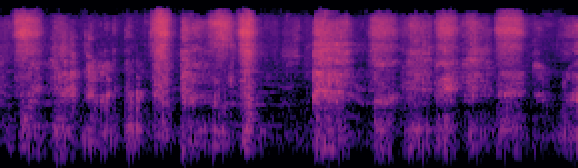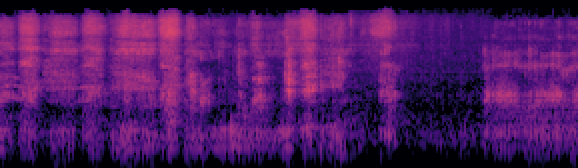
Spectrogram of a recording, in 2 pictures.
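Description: A bulldog and a Boston terrier play-fighting: dog growls amid a rapid, uneven run of short clicks and scuffles.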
